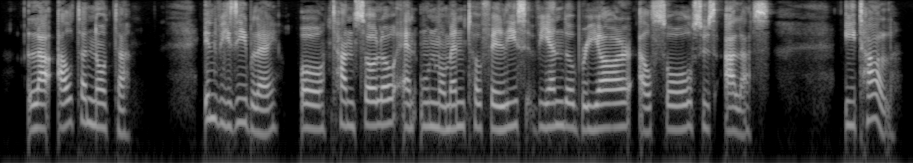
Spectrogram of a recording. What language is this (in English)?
Spanish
